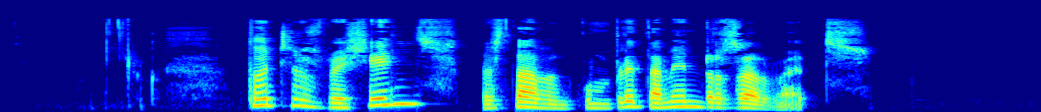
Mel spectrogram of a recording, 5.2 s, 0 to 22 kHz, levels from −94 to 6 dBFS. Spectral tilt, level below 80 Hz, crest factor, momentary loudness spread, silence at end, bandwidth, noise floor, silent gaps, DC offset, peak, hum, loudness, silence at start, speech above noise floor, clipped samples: -5.5 dB/octave; -76 dBFS; 24 dB; 14 LU; 0.9 s; 11.5 kHz; -87 dBFS; none; under 0.1%; -4 dBFS; none; -27 LUFS; 1.25 s; 59 dB; under 0.1%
